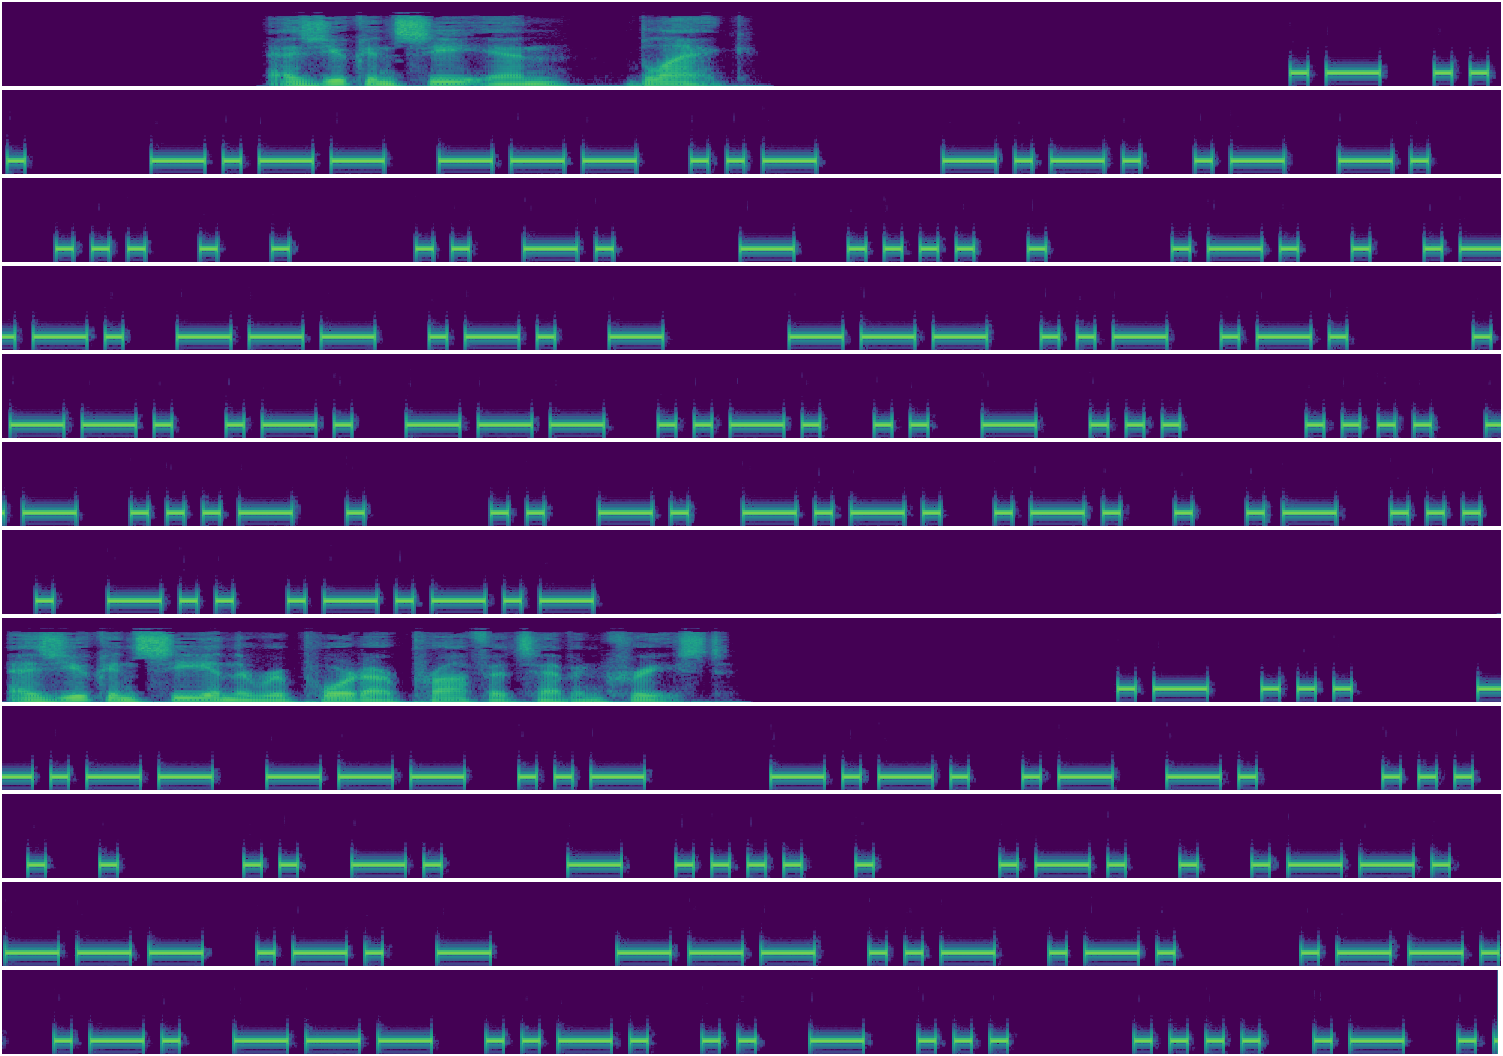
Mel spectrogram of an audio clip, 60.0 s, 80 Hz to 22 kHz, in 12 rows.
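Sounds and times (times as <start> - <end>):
morse code electronic tone: 38.8 - 44.9, 48.3 - 59.9.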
